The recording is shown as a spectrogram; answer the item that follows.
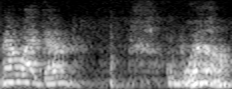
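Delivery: ordinary delivery, nothing marked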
